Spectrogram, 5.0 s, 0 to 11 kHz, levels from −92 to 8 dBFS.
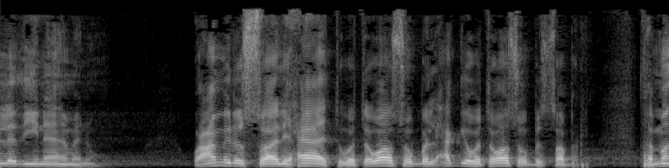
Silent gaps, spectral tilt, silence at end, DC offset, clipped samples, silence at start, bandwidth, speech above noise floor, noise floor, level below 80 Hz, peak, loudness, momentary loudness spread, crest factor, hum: none; -4.5 dB/octave; 0 s; under 0.1%; under 0.1%; 0 s; 11 kHz; 40 dB; -60 dBFS; -70 dBFS; -4 dBFS; -20 LUFS; 11 LU; 18 dB; none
